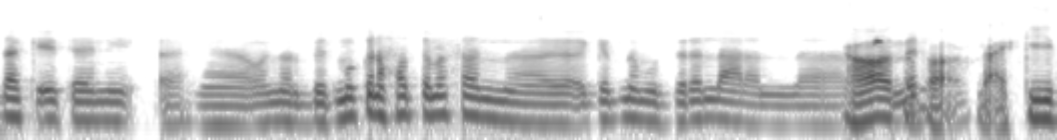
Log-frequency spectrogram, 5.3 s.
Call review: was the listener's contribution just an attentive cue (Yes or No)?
No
